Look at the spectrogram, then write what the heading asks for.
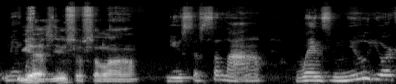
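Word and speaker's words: Yusef Salaam: name right am I saying it right yes Yousef Salam Yousef Salam wins New York City Council seat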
